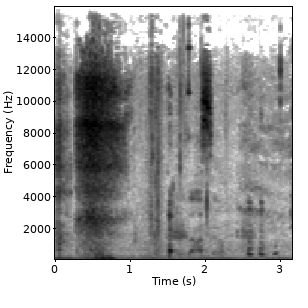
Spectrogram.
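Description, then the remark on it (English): A male cat purrs right up against the microphone, a low steady rumble that runs throughout, with a burst of rustling handling noise at the start and a few soft clicks. “You wanna purr into the microphone? Here. Can hear him purring.”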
